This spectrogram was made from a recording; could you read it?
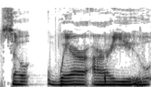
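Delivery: breaking, cracking voice. Reaching out and asking the listener where they stand: voice cracking. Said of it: "My voice cracked there".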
